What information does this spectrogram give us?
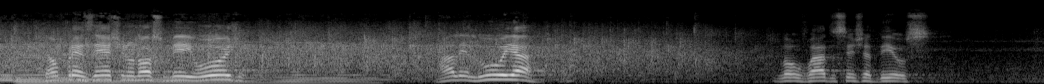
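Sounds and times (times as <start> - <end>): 
loud round of applause: 0.0 - 7.9
speech: 0.4 - 2.6, 4.4 - 5.5, 7.8 - 9.4.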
